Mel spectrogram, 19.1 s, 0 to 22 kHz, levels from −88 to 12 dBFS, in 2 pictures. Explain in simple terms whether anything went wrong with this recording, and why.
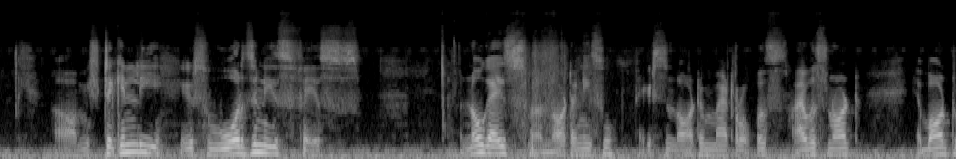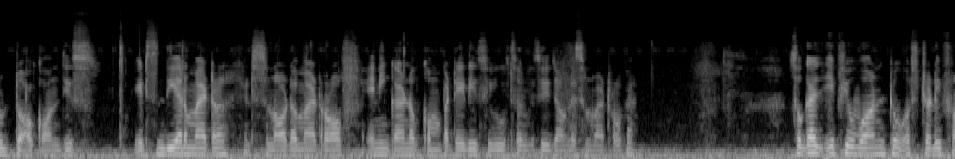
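Nothing went wrong; no problems can be heard anywhere.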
